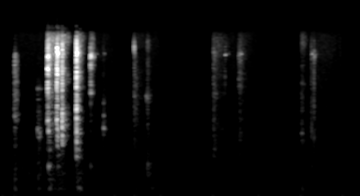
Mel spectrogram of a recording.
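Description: Quick bursts of keystrokes on a computer keyboard, a dense cluster of clicks followed by sparser, scattered taps, close and fairly quiet in an otherwise silent room.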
